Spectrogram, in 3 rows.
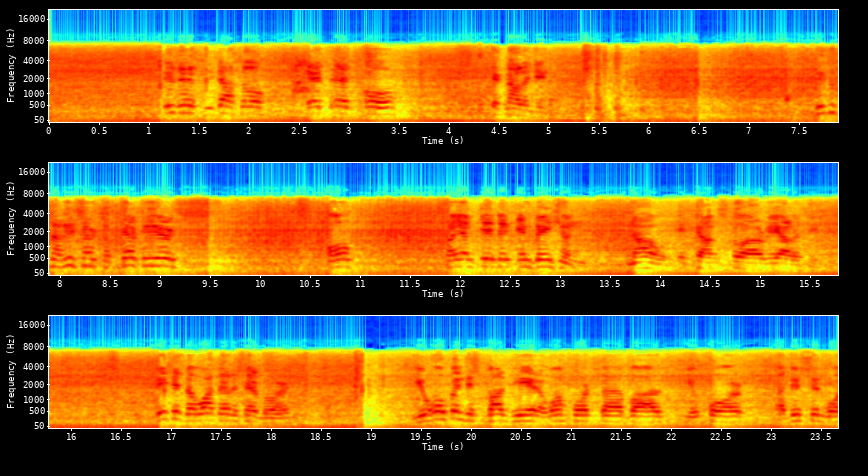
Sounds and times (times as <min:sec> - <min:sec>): Speech: 0:01.1 - 0:03.5, 0:04.4 - 0:05.1, 0:07.7 - 0:09.3, 0:10.7 - 0:11.0, 0:11.8 - 0:15.6, 0:16.8 - 0:18.2, 0:19.4 - 0:23.6.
